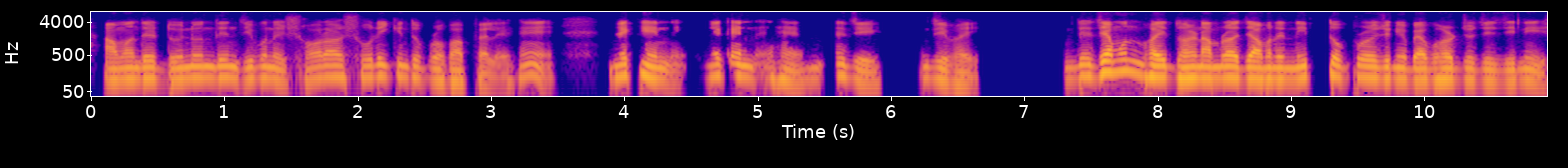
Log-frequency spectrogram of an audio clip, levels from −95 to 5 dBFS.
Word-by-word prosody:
আমাদের 115 +2 +1
দৈনন্দিন 125 +3 +1
জীবনে 120 -1 -1 0.2
সরাসরি 130 +3 -2
কিন্তু 130 -2 -2
প্রভাব 100 -2 -2
ফেলে, - - -6
হ্যাঁ? 140 -2 -2 0.5
দেখেন, 140 -3 +3
অ্যা 95 - -12 0.2
দেখেন 140 0 +1
অ্যা - - -14
হ্যাঁ 95 -4 -3 0.4
জি, 95 - 0 0.5
জি 110 - 0
ভাই। 85 -1 -4 0.8
যে 140 - +2
যেমন 180 +2 +7
ভাই 130 -2 +8
ধরেন 125 +1 +5
আমরা 125 +1 +4
যা 120 - +7
আমাদের 115 0 +2
নিত্য 130 - -3 0.2
প্রয়োজনীয় 120 -3 +1
ব্যবহার্য 110 +1 +2
যে 105 - 0
জিনিস, 100 -4 -3
120 Hz, 155 wpm, -22 LUFS, 110-130 Hz, 0.8 s, ভাই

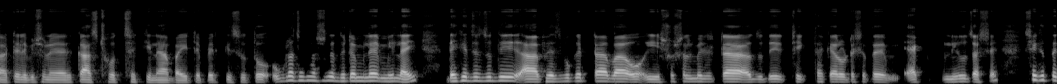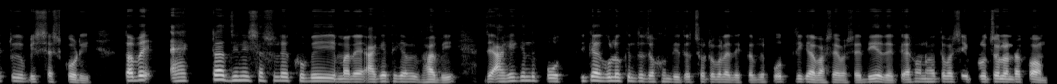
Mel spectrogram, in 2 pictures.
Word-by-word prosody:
টেলিভিশনে 110 -1 -3 0.3
কাস্ট 110 -1 +2
হচ্ছে 110 +2 -6
কিনা 105 -3 -2
বা - - -1
এই - - -5
টাইপের 105 +1 -6
কিছু। 110 -1 -9
তো - - -1 0.2
ওগুলো 150 +9 -2
যখন 185 0 -4
আসলে 180 +1 -2
দুইটা 160 +2 +2
মিলাই 170 +1 +4
মিলাই। 135 -5 +3 0.4
দেখি 150 +4 +4
যে 175 - -1
যদি 175 +1 +1 0.2
অ্যা - - +6
ফেসবুকেরটা 150 +3 -1
বা 135 - +7 0.2
ওই 120 - -2 0.2
সোশ্যাল 140 0 -6
মিডিয়াটা 130 -1 +1 0.3
যদি 120 +2 -3 0.2
ঠিক 130 - -6
থাকে 130 -2 -6
আর 120 - +3
ওটার 120 +1 -9
সাথে 120 - -1 0.4
এক 115 - -8 0.3
নিউজ 135 +2 -2
আসে - - -7 0.4
সেক্ষেত্রে 205 -2 0
একটু 175 - -6 0.2
বিশ্বাস 125 0 -5
করি। 110 -5 +2 0.4
তবে 180 +3 +8 0.4
একটা 170 +5 0
জিনিস 190 -1 0
আসলে 180 +1 -3
খুবই 155 0 +1 0.2
মানে 125 0 +4
আগে 125 +3 +3
থেকে 135 -1 -1
আমি 125 -1 -3
ভাবি 110 -2 +3 0.4
যে, - - -1
আগে 150 +4 0
কিন্তু 180 0 -1
পত্রিকাগুলো 165 +4 +2
কিন্তু 155 -3 -3
যখন 135 0 -5
দিত 115 - -2
ছোটবেলায় 120 -3 -1
দেখতাম 105 0 -4
যে - - -5
পত্রিকা 125 0 0
বাসায় 105 0 0
বাসায় 105 +1 -4
দিয়ে 135 +2 +5
যাইতো। 100 - -2
এখন 135 +3 -5
হয়তোবা 130 0 0
সেই 195 - 0
প্রচলনটা 125 -1 +3
কম। 110 - +6
130 Hz, 190 wpm, -25 LUFS, 115-160 Hz, 0.4 s, তবে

